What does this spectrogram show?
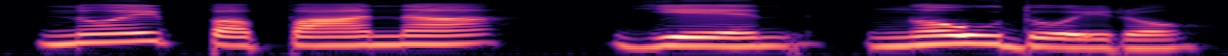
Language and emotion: Manipuri, neutral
